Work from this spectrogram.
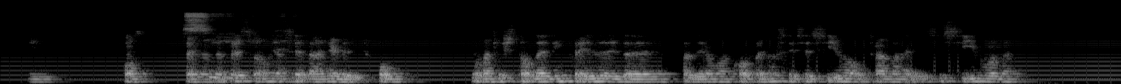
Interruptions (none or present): present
